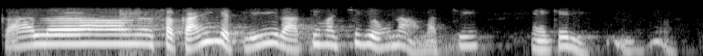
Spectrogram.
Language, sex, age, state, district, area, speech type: Goan Konkani, female, 60+, Goa, Bardez, rural, conversation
